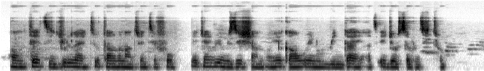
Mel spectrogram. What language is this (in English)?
Nigerian Pidgin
